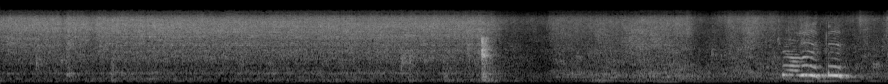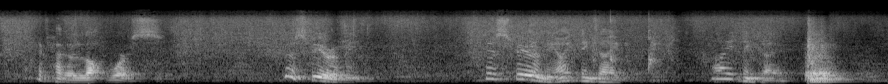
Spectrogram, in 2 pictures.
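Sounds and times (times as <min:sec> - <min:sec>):
shower jet spraying water in a hotel bathroom: 0:00.0 - 0:17.7
speech: 0:08.0 - 0:08.6, 0:09.2 - 0:10.6, 0:11.7 - 0:12.5, 0:13.7 - 0:15.2, 0:16.0 - 0:17.4.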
